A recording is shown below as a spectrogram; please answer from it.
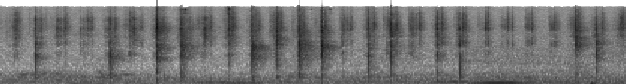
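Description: Close-up of a brush dabbing and stirring white foamy cream in the ear's folds: a quick, uneven run of crisp wet clicks and crackles, several a second.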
